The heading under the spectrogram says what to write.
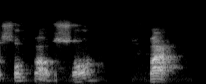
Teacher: com maior intensidade A exemplo a palavra só fal só fá E aí eu falei o fá com maior intensidade · eu falei o fá com maior intensidade. Então, quer dizer que é uma oxítono, beleza? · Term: oxítona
